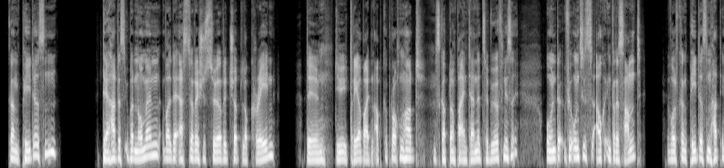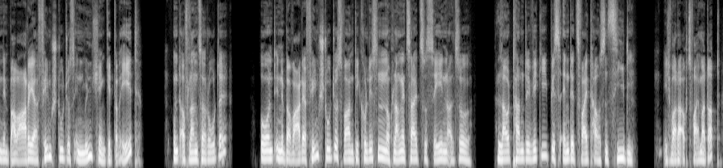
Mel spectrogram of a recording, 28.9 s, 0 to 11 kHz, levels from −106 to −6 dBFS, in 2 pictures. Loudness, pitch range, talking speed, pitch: -16 LUFS, 110-130 Hz, 145 wpm, 120 Hz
